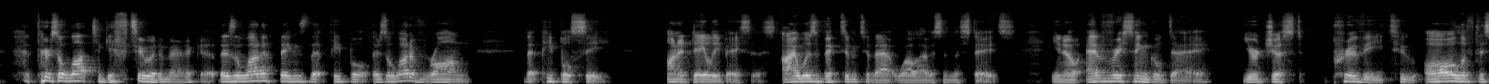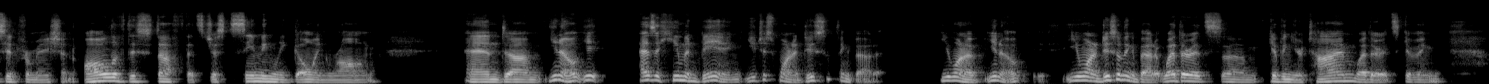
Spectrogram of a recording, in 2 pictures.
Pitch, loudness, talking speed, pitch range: 130 Hz, -24 LUFS, 195 wpm, 115-165 Hz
